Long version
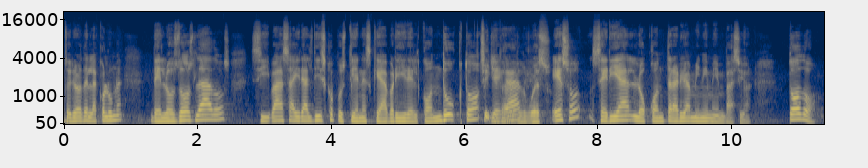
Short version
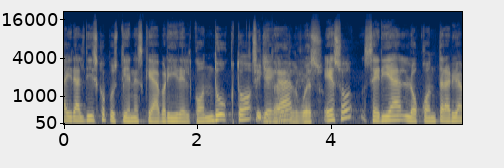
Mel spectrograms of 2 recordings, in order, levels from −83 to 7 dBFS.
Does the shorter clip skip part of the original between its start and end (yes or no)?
no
